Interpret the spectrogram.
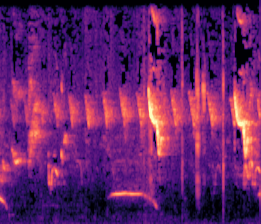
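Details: Young bar-winged prinia giving high, bright chirping notes and short rapid trills, mixed with a long steady whistled tone that drops at its end, repeated twice.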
